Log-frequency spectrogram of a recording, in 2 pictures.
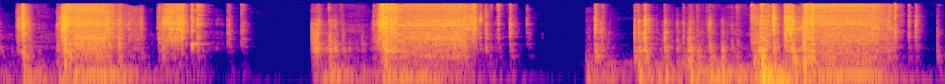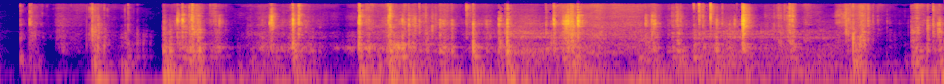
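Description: A DeWalt cordless driver running in three short bursts, about two seconds apart, as it backs out the bolts holding an airbag sensor module to the floor. Near the end come lighter clicks and rattles as the loosened module is handled.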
